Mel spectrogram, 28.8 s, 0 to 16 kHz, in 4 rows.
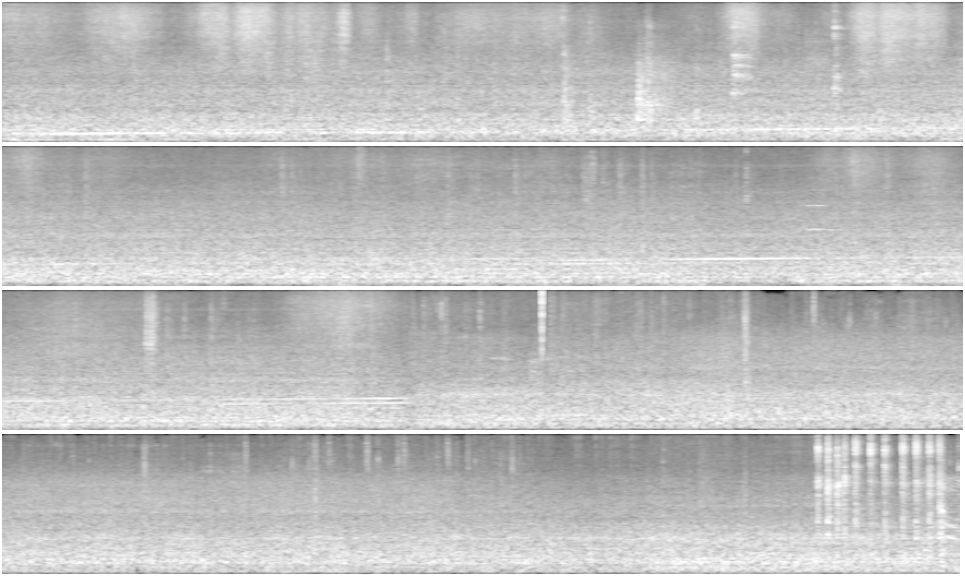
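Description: Cabin noise of a 500 series Shinkansen running: a steady rumble, with a whine that rises in pitch near the start and again about midway, and a few light clicks.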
